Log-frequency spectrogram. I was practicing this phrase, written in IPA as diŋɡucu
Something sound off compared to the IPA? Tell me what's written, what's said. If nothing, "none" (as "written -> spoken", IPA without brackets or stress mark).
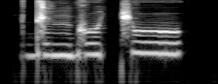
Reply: none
